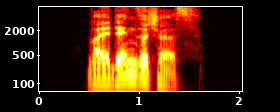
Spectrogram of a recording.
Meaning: strong/mixed nominative/accusative neuter singular of waldensisch
- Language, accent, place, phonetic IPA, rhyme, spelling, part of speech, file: German, Germany, Berlin, [valˈdɛnzɪʃəs], -ɛnzɪʃəs, waldensisches, adjective, De-waldensisches.ogg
